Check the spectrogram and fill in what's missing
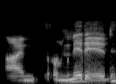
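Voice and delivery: "permitted" stressed as per-MIT-ted; second-syllable stress. Shown as a demonstration. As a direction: slowly lean on MIT in "permitted". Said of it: "stress goes here".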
